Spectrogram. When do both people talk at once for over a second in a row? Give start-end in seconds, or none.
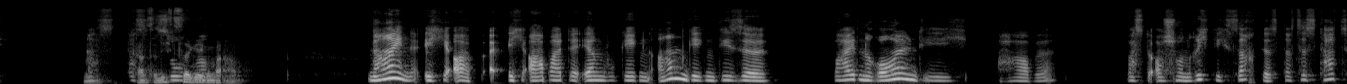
0.9-2.2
